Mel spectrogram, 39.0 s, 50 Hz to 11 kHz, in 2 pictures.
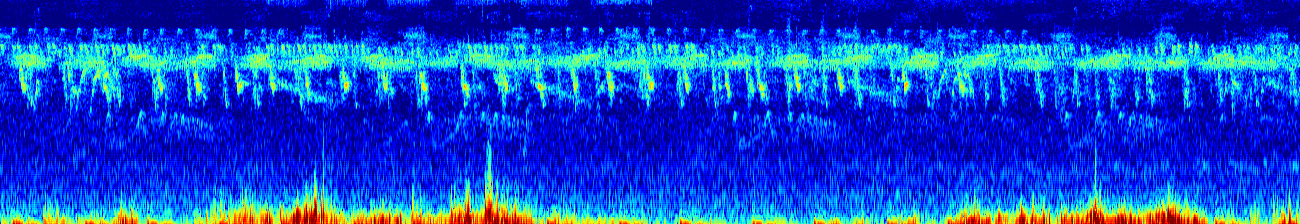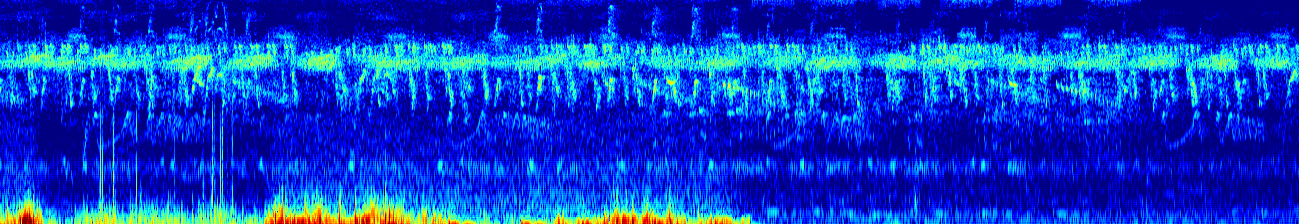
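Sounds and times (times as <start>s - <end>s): crickets and insects chirring: 0.0s - 38.9s
low rumbling on microphone: 3.2s - 8.8s, 13.5s - 20.2s, 20.8s - 26.4s, 27.8s - 30.7s.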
